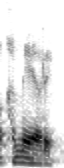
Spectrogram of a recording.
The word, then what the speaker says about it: เขมร: พระนคร ช่วง อดีต อ่ะ สระเอ ข ไข่ ม้า ร เรือ อ่าน ว่า คเมริ เค้า ก็ อาจ จะ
